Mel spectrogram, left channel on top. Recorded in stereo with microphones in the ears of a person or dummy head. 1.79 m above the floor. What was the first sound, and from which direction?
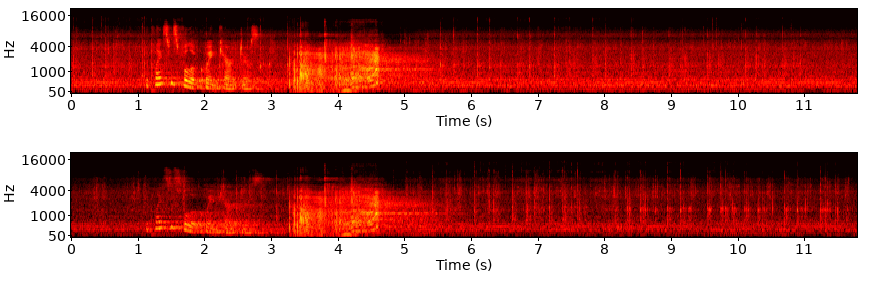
A woman speaking, 55° left (ahead or behind).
